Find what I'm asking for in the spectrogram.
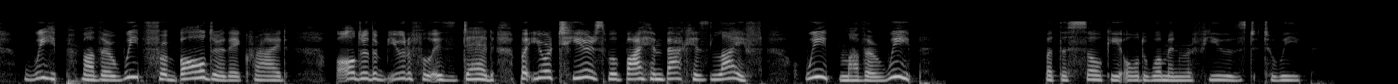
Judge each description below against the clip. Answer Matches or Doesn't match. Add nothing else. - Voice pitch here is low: Doesn't match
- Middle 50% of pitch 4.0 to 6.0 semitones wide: Matches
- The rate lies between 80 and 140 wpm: Matches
